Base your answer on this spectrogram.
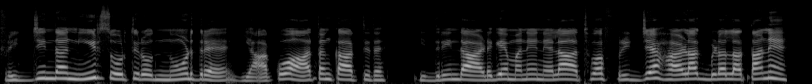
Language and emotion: Kannada, fearful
